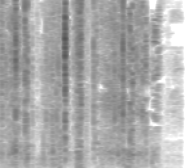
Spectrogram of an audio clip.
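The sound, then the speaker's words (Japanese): Crunchy chewing: a rapid run of crackly, crinkling bites and munches at a soft, steady level for about a second and a half, then it stops. No one speaks. “それじゃあ今日はこの咀嚼音でお別れしようかなと思います”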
